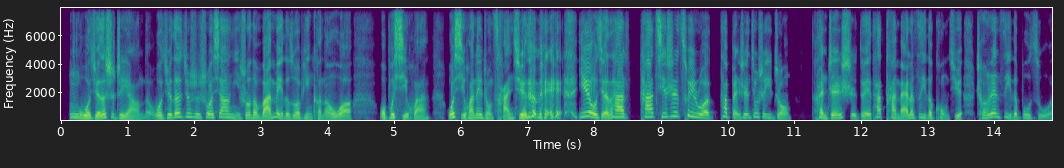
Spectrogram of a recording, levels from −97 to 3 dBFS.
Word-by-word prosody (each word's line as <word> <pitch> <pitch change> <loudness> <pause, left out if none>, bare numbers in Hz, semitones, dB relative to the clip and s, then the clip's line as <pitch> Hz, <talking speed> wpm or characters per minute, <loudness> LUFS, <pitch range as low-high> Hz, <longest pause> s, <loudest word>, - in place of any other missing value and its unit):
嗯， 235 -1 -2
我 190 -2 +4
觉 175 -1 +3
得 220 - +5
是 245 0 0
这 195 -4 -1
样 140 -2 -4
的。 - - -11
我 195 +2 -1
觉 215 +3 0
得 260 +5 +4
就 275 +1 -5
是 235 -3 -4
说 230 +1 0
像 235 -2 0
你 150 - -9
说 195 +4 -2
的 195 - +1
完 155 -1 +5
美 245 -4 0
的 155 0 -2
作 180 +2 0
品， 175 -2 -9
可 160 - -6
能 150 +4 -3
我 145 -5 +1 0.4
我 180 - +1
不 225 +4 +2
喜 - - +3
欢， 130 +6 -4 0.3
我 235 - +6
喜 205 -7 +3
欢 185 +1 +1
那 220 - 0
种 180 -7 -4
残 150 0 -1
缺 200 +2 +5
的 - - +5
美， - - +1 0.5
因 290 +3 +2
为 305 - +7
我 230 - +8
觉 185 -3 +4
得 205 - 0
它 245 -1 +5 0.2
它 275 -2 +3
其 275 0 -3
实 310 +1 -2
脆 335 -1 -2
弱， 220 -7 +2
它 290 - -1
本 245 - -4
身 225 0 -3
就 270 - -7
是 250 -3 -6
一 210 - -8
种 175 -4 -4 0.3
很 175 - -1
真 205 +3 +1
实 135 - -3
对， 165 0 -1
它 245 - -1
坦 190 - -4
白 - - +1
了 215 - +1
自 215 +2 -10
己 205 - -6
的 185 - 0
恐 155 - -10
惧， 170 +5 -3 0.2
承 200 0 -5
认 255 +2 +1
自 245 +1 -10
己 - - -6
的 160 - -1
不 200 +4 -7
足， 125 - -11
200 Hz, 310 characters per minute, -21 LUFS, 170-240 Hz, 0.5 s, 我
